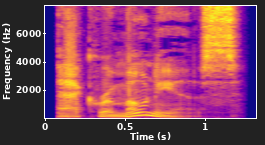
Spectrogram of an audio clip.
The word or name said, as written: acrimonious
